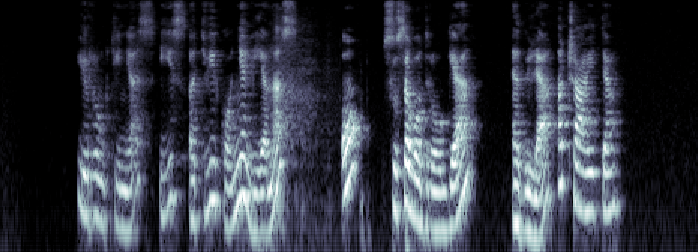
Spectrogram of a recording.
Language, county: Lithuanian, Alytus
